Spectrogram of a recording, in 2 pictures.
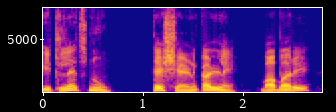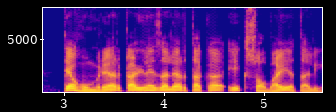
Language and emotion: Goan Konkani, neutral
